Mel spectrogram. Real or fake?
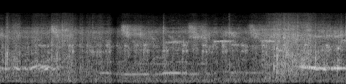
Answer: fake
